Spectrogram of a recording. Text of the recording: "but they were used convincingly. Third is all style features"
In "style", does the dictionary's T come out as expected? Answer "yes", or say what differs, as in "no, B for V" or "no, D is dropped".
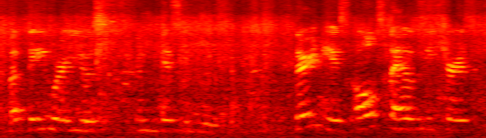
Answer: no, S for T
